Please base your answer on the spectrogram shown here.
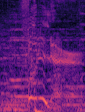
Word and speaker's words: sand: It's spelled sand, but it's pronounced fiddler.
